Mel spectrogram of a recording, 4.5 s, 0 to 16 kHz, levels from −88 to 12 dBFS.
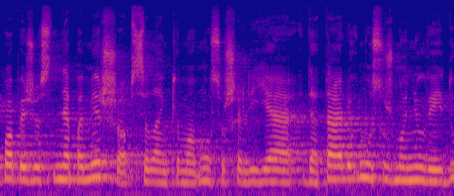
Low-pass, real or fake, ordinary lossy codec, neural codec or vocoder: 14.4 kHz; real; AAC, 96 kbps; none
